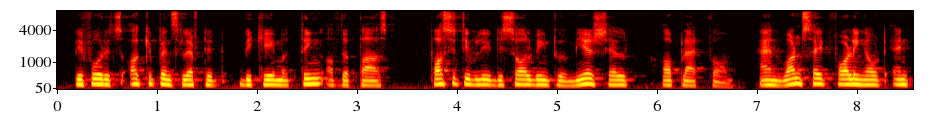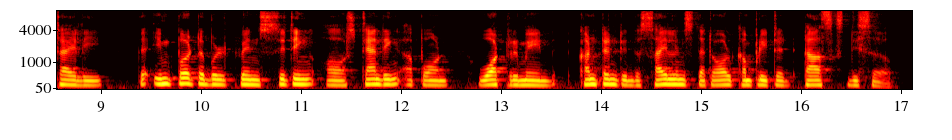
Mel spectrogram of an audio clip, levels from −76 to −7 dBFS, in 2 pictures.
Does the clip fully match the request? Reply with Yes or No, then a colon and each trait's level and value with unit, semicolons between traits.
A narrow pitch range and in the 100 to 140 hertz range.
Yes: narrow, 2.3 semitones; low, 135 Hz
